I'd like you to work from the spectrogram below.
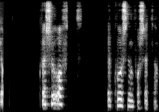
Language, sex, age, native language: Icelandic, male, 30-39, Icelandic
